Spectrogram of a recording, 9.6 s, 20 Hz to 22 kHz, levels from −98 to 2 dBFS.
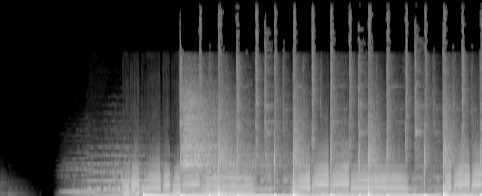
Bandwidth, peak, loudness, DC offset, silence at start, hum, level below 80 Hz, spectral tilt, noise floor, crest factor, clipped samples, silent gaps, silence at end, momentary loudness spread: over 20 kHz; 0 dBFS; -16 LUFS; under 0.1%; 1.35 s; none; -18 dBFS; -5.5 dB/octave; -73 dBFS; 14 dB; under 0.1%; none; 0 s; 12 LU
